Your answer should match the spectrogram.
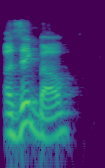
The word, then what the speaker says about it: Ozigbo: If it was up to me, I still prefer Divino Ozigbo. That's how you pronounce his name. Divino Ozigbo.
